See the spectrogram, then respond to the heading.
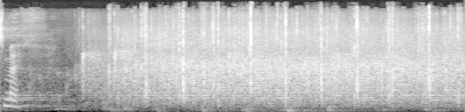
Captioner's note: applause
